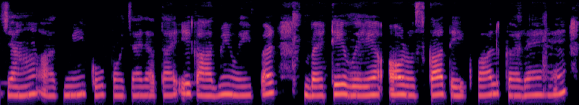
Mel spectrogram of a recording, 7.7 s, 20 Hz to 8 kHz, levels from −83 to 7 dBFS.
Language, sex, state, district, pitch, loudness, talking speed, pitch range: Hindi, female, Bihar, Kishanganj, 220 Hz, -26 LUFS, 145 wpm, 210-235 Hz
